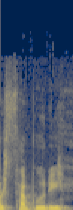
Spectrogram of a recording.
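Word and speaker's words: Xapuri: Like look S-H? At the Portuguese pronunciation has this. – Interesting. So like Chapuri? – Okay. It's like a sh sound. – Oh, okay. So Chapuri.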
